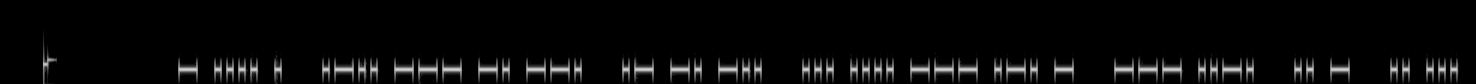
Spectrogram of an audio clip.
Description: Morse code, heard as a keyed tone, about 20 wpm, 700 Hz. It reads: THE LONG AND SHORT OF IT IS
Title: Sets of 8 Words - 20wpm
